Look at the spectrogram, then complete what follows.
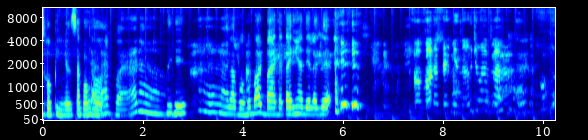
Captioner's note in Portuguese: risadas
